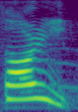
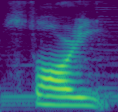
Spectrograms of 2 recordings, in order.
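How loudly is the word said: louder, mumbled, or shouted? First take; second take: shouted; mumbled. First: The word is shouted very loudly. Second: The word is mumbled quietly. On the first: "জোরে বলল" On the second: "মিনমিন করে কি বলো বুঝি না"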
